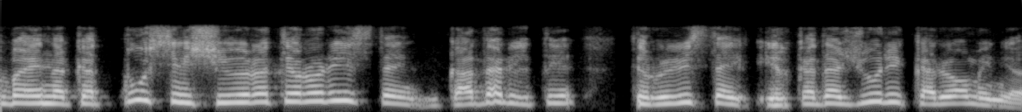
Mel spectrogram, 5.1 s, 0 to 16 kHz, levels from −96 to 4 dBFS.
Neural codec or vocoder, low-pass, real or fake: codec, 16 kHz, 16 kbps, FunCodec, trained on Chinese and English, 50 frames a second; 7.2 kHz; fake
